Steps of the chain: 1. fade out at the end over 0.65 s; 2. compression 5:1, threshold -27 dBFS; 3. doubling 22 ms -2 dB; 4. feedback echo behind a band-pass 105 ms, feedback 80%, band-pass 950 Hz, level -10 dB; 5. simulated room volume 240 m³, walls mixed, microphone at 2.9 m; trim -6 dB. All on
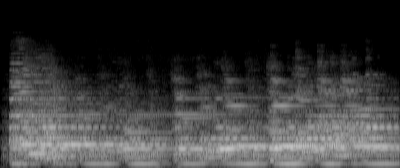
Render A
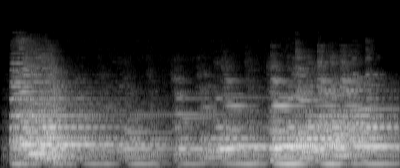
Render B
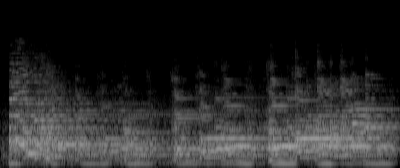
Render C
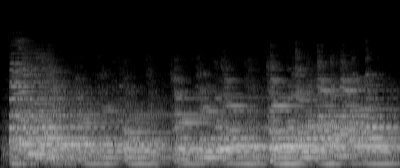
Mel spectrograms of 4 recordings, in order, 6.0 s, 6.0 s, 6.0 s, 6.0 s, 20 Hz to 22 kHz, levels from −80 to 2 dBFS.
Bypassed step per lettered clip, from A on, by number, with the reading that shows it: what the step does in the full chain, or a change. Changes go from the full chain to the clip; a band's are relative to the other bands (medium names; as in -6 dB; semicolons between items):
2, mean gain reduction 3.5 dB; 5, echo-to-direct 9.0 dB to -8.0 dB; 3, 250 Hz band +3.0 dB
